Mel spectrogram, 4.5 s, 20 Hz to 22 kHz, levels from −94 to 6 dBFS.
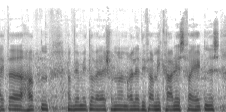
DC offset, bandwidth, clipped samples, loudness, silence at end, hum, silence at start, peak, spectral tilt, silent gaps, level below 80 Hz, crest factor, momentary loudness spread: under 0.1%; 10 kHz; under 0.1%; -22 LUFS; 0 s; none; 0 s; -10 dBFS; -6.5 dB/octave; none; -48 dBFS; 12 dB; 4 LU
